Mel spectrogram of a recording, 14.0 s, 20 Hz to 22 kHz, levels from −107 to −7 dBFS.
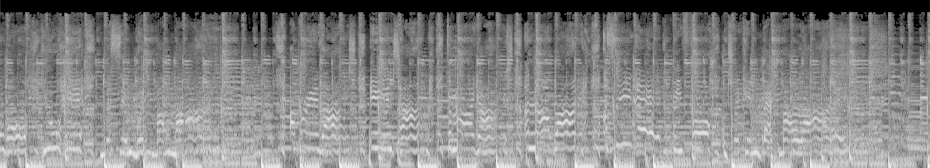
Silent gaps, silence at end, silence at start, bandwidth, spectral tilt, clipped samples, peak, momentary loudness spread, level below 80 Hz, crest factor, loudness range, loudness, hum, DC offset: none; 0 s; 0 s; 17 kHz; -4 dB/octave; under 0.1%; -10 dBFS; 3 LU; -26 dBFS; 12 dB; 1 LU; -21 LUFS; none; under 0.1%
